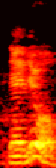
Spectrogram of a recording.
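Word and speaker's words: début: 여기에서 데뷔, 불에서 온 말인데 불은 끝에 자음을 발음하지 않습니다. 이 T는 묵음이 되고 출시, 개시 우리가 어떤 뭐 연예계에 데뷔한다, 연예계에 이제 처음에 나간다 뭐 이런 뜻이 됩니다.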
